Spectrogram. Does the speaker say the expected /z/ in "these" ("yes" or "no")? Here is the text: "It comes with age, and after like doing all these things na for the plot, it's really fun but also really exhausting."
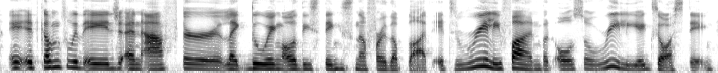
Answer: no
